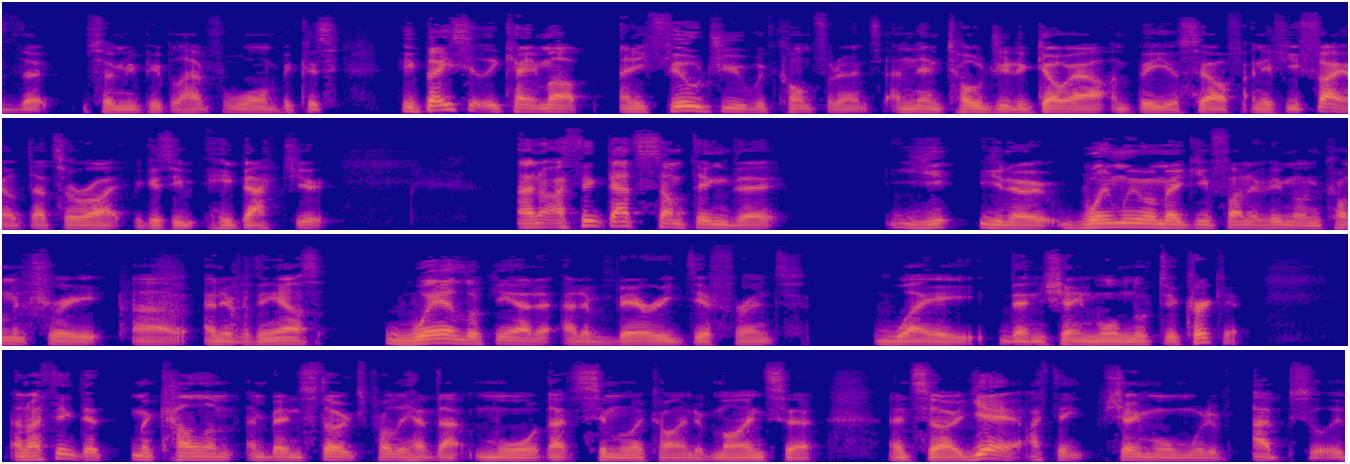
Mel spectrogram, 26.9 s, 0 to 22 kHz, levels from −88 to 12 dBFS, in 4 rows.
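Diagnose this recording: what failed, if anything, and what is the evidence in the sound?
Nothing failed: the speech signal stays continuous and intact, with no defect attributable to the wiring, converter, buffering, format conversion, processing, transmission, storage or playback stages.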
